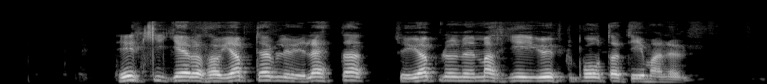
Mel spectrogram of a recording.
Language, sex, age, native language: Icelandic, male, 70-79, Icelandic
